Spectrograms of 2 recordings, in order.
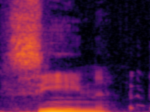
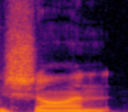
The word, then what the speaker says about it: Sean: S-E-A-N. This you'd think it'd be pronounced seen, but it's pronounced Sean.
